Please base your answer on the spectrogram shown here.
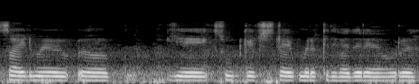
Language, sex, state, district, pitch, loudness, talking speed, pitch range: Hindi, female, Haryana, Jhajjar, 185 Hz, -13 LUFS, 185 wpm, 180-190 Hz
